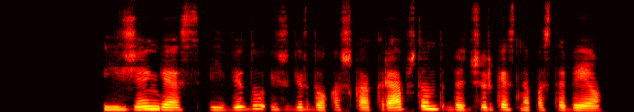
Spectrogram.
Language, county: Lithuanian, Utena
